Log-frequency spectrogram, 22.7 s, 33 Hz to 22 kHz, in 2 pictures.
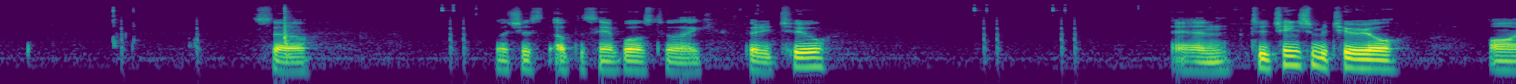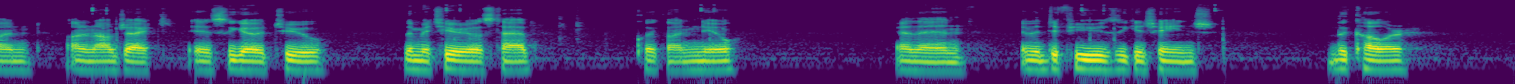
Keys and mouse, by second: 0.0 Escape, 0.0 middle click, 0.8-2.1 middle drag, 3.5-7.7 drag, 7.9-9.7 drag, 12.1-18.6 drag, 19.5-21.3 drag.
